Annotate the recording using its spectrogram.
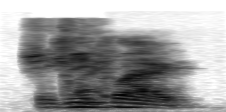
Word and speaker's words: giclée: How did you pronounce it? G Clay? – G Clay, yes.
